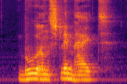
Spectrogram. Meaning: a type of down-to-earth cleverness based on levelheadedness, suspicion and logical thinking rather than education
- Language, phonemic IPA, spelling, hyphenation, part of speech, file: Dutch, /ˌbu.rə(n)ˈslɪm.ɦɛi̯t/, boerenslimheid, boe‧ren‧slim‧heid, noun, Nl-boerenslimheid.ogg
